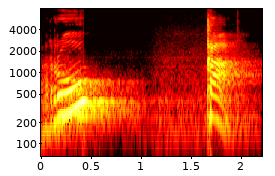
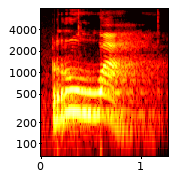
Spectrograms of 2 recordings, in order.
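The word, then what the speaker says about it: רוּחַ: depan ya ini ya kalau kita baca secara biasa ini akan kita baca apa ru ka ruka ya kita akan baca ruka ini ru dan ini ka tapi yang ini Perhatikan semua ini disebut sebagai furti patah yang artinya dia harus diucapkan terlebih dahulu bukan ruka tapi ruah ya bukan ruka tapi ruah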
